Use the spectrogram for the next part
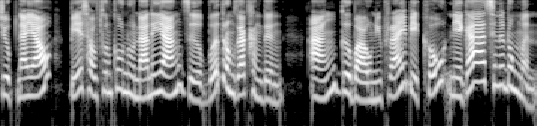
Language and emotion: Bodo, happy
